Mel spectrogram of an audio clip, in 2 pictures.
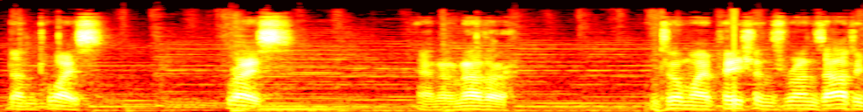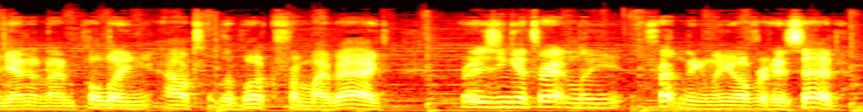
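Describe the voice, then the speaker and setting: A man's voice: medium pitch, fairly quick, over music, poor audio. A man reading first-person visual novel text aloud as narration, stumbling now and then over words.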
